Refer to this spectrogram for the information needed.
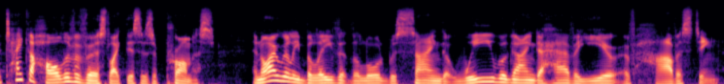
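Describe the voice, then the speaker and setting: A man's voice: medium pitch, dry recording. A man speaking as a pastor, giving informal Bible commentary in a conversational way with plain, everyday words. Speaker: pastor and Bible podcast host.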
